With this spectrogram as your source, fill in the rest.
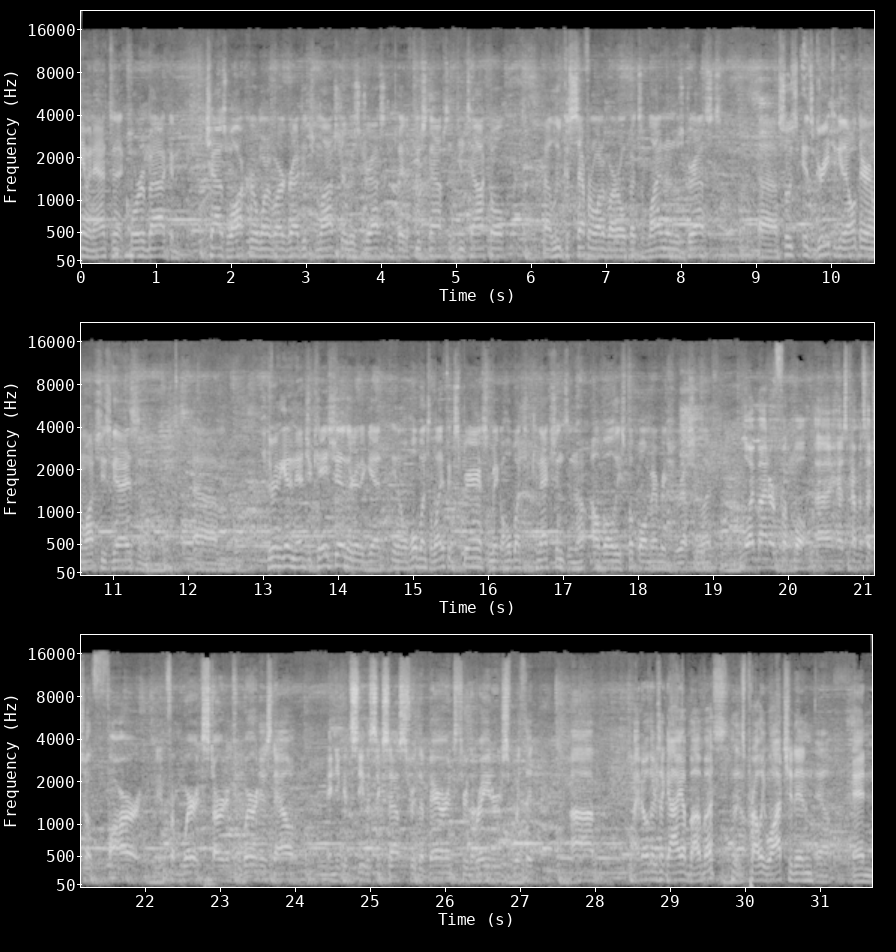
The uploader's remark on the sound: Live at the The Canadian Brewhouse. Live at the The Canadian Brewhouse.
